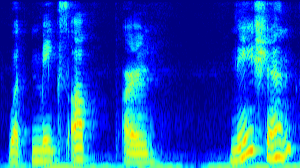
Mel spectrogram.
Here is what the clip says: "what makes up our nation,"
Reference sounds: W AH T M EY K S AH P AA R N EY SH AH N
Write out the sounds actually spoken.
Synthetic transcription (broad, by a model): W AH T M EY K S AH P AA R N EY SH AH N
